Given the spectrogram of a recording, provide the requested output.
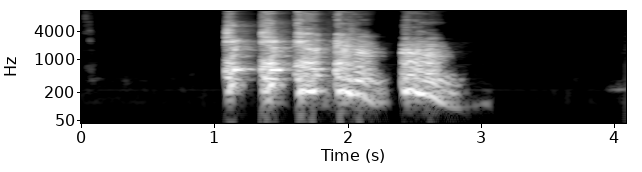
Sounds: Throat clearing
